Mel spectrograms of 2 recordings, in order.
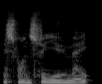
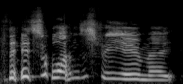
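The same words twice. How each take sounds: First: Low, soft aside; Borky. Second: High, loud, drawn-out put-on voice; Borky. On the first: Acted. Sideline official confiding in the player, low and soft. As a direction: drop it down low and quiet. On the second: Sideline official presenting the board to a player, high slow mock voice. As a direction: stretch it out, pitched right up.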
